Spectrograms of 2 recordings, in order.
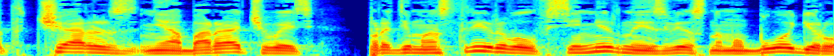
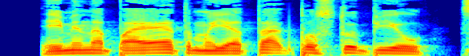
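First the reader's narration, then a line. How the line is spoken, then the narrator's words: Calm reply. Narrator (Russian): спокойно ответил Фрейзер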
